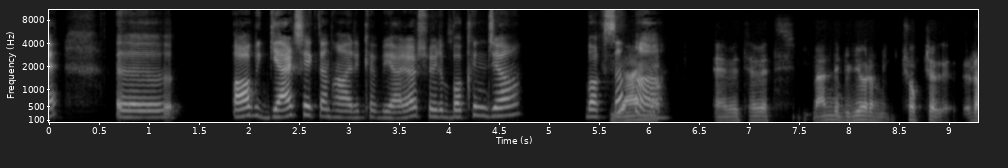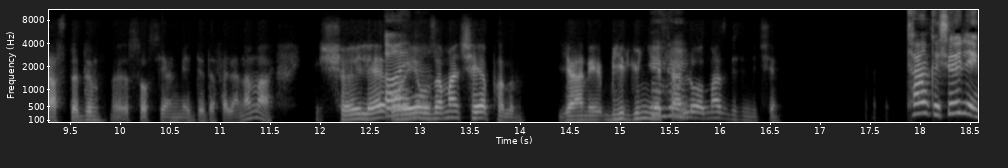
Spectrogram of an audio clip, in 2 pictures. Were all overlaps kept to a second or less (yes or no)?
yes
